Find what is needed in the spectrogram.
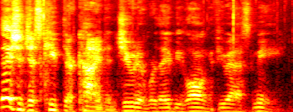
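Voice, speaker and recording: Using a put-on character voice, a man talks at a moderate pace. His pitch is medium. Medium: audio drama. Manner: blunt.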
